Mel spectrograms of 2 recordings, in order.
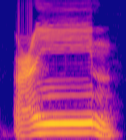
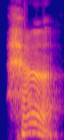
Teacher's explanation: আর যখন আইন ধরে পড়বো তখন একটু আওয়াজটাকে লম্বা করতে হবে আইন এটা তিন আলিফ হা এটা এক আলিফ কণ্ঠনালীর অর্থাৎ হালকের মাঝখানটা হালকা চিপে আমরা পড়বো আইন আইন তারপরে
